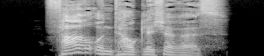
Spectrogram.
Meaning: strong/mixed nominative/accusative neuter singular comparative degree of fahruntauglich
- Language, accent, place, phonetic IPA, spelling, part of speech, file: German, Germany, Berlin, [ˈfaːɐ̯ʔʊnˌtaʊ̯klɪçəʁəs], fahruntauglicheres, adjective, De-fahruntauglicheres.ogg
